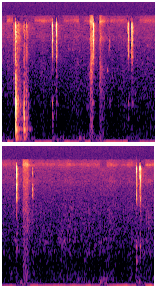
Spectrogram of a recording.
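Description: A few faint, scattered clicks and light knocks, the loudest one just after the start, over quiet background noise.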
